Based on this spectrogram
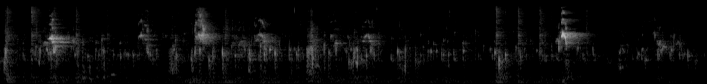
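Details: Pet budgerigar chattering to its reflection: dry clicking twitter mixed with scattered sharp high chirps, the loudest near the middle and again past five seconds.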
